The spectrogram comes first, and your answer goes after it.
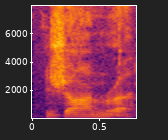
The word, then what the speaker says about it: genre: genre g n r please say it correctly genre and a genre is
